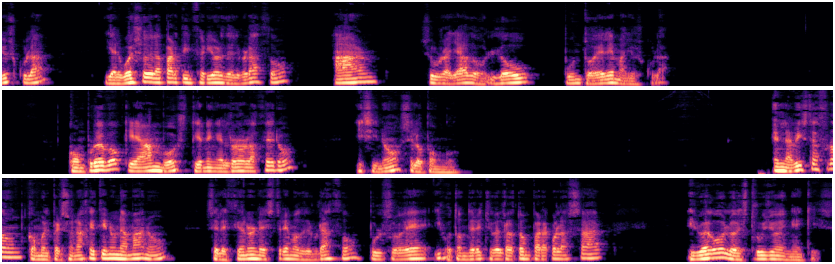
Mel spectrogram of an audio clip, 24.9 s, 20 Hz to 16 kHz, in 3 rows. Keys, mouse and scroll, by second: 2.9-4.8 right drag, 3.7 click, 10.3-15.0 right drag, 17.0 KP_1, 20.0-22.0 right drag, 22.0 e, 24.6-24.9 drag.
